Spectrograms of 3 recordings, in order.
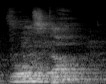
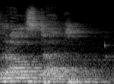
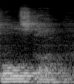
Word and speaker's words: Vrolstad: Her name is Ellen Vrolstad, but because we're in Kenya, we'll call her Vralstad. But I talked to her, I don't like mispronouncing names, so her name is Vrolstad.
